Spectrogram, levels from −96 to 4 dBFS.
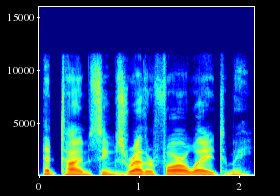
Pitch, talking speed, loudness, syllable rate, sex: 105 Hz, 225 wpm, -17 LUFS, 4.7 syllables/s, male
